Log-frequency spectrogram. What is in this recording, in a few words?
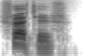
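"furtive", British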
